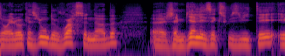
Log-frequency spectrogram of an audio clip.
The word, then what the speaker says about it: knob: Alors vous voyez, on vous présente ce knob en knob, on appelle ça, on ne prononce pas le K. Le knob en exclusivité.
